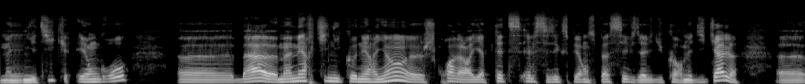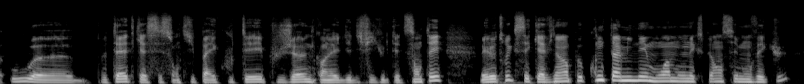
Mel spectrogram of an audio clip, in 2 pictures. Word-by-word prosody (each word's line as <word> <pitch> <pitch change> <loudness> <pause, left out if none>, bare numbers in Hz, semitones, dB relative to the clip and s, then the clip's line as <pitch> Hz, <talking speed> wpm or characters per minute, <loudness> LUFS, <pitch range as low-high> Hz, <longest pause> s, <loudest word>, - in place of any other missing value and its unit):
magnétique 100 - 0
et 125 - 0
en 120 - +3
gros, 155 +11 0 0.5
heu, 105 -1 -2
bah, 145 +8 +6
heu, 120 - +5
ma 130 +3 +3
mère 160 +2 +3
qui 160 - -2
n'y 140 -2 +1
connaît 130 -3 +2
rien, 160 +10 +3
heu, 110 -2 0
je 100 - -6
crois 145 -3 -1
alors 110 -2 +2
il - - -1
y - - 0
a - - -4
peut-être 140 +2 -4
s - - -4
elle 140 -2 -2
ses 115 -2 -5
expériences 120 +1 -4
passées 115 +3 -3
vis-à-vis 105 -2 -2
du 105 -1 -8
corps 100 - -3
médical, 110 - +2 0.4
heu, 100 +1 -3
ou 135 0 +1
heu, 100 -2 0 0.2
peut-être 125 +4 0
qu'elle 105 -2 -1
s'est 100 +1 -5
sentie 95 +2 -6
pas 105 - 0
écoutée, 115 +3 -2
plus 110 0 -12
jeune 115 +2 +1
quand 105 - -2
elle 100 - +2
a - - +3
eu - - -2
des 100 +1 -4
difficultés 100 +1 -7
de - - -18
santé. 175 +10 +1 0.4
Mais 110 - +4
le 130 - +6
truc, 200 -1 -2
c'est 135 - -1
qu'elle 115 -4 +2
vient 135 +5 +1
un 145 - +1
peu 170 - -2
contaminer 185 -2 +4
moi 150 -3 +2
mon 140 -2 +1
expérience 135 +1 -5
et - - -1
mon 125 -1 0
vécu 125 - -4
120 Hz, 240 wpm, -23 LUFS, 105-140 Hz, 0.5 s, bah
